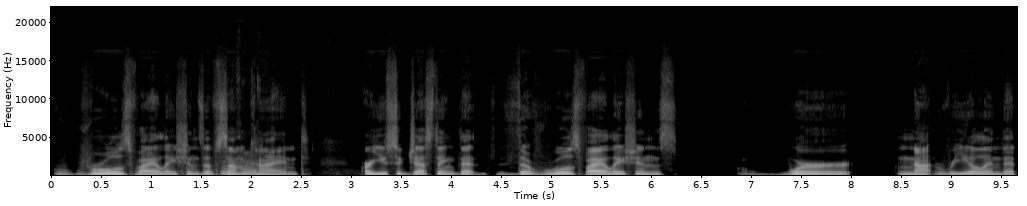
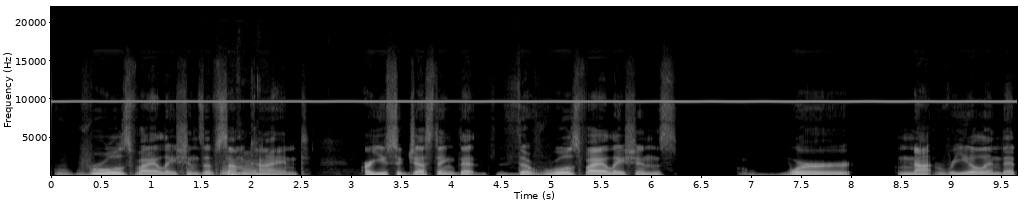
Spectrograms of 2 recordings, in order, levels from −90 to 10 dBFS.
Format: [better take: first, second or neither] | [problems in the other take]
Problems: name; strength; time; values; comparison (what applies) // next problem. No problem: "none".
first | high-pitched whine; loud; throughout; 9.5 kHz, 8 dB below the speech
